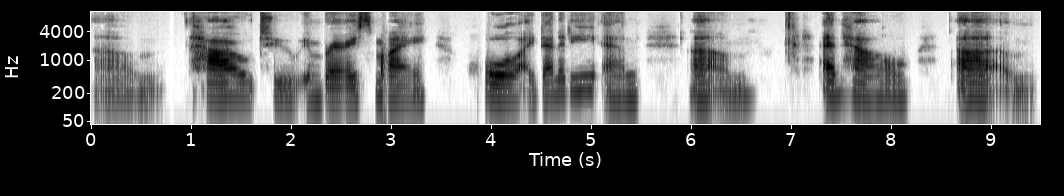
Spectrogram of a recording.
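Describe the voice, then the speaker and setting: A woman in an online group giving thanks in a slow, halting way with many pauses. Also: sits low, steady tone, gravelly, no room sound. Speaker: workshop participant.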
